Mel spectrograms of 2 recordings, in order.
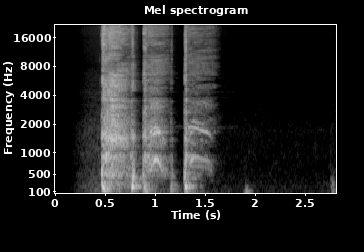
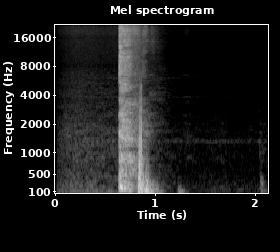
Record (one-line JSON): {"three_cough_length": "2.8 s", "three_cough_amplitude": 32768, "three_cough_signal_mean_std_ratio": 0.4, "cough_length": "2.1 s", "cough_amplitude": 32768, "cough_signal_mean_std_ratio": 0.3, "survey_phase": "beta (2021-08-13 to 2022-03-07)", "age": "18-44", "gender": "Male", "wearing_mask": "No", "symptom_none": true, "smoker_status": "Never smoked", "respiratory_condition_asthma": false, "respiratory_condition_other": false, "recruitment_source": "REACT", "submission_delay": "1 day", "covid_test_result": "Negative", "covid_test_method": "RT-qPCR", "influenza_a_test_result": "Negative", "influenza_b_test_result": "Negative"}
